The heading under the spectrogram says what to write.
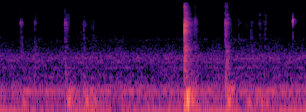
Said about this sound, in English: Everybody, hold on a second while I'm typing.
